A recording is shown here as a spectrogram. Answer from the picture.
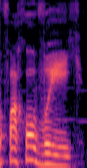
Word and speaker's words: фаховий: склад далі непросте слово фаховий третій склад третя колонка може бутифах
